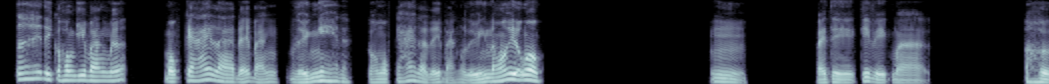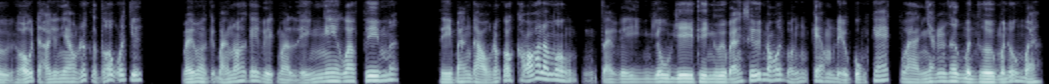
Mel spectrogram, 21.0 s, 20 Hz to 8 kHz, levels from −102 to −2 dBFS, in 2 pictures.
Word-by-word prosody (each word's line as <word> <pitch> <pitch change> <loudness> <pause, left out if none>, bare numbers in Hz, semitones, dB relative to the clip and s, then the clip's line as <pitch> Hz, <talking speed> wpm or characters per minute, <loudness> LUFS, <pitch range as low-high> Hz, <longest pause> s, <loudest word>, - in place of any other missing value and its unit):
Thế 215 +3 0
thì 200 - +3
còn 170 -2 +1
gì 170 - +4
bằng 155 -2 +2
nữa, 165 +5 0 0.4
một 125 0 +2
cái 165 +5 +1
là 140 -8 +1
để 125 - 0
bạn 110 +1 -4
luyện 105 +4 +1
nghe 145 -2 +2
nè, 120 - -6 0.2
còn 100 +1 -4
một 105 - +1
cái 145 +6 -4
là 130 -7 -1
để 95 +3 0
bạn 90 -2 -9
luyện 95 +7 +2
nói, 155 +9 +5
đúng 200 - +7
hông? 165 -5 +8 1.7
Ừm. 115 -7 -2 0.7
Vậy 95 +1 +1
thì 95 -3 0
cái 140 - -1
việc 95 -5 -1
mà 90 -3 -4 1.1
ừ, 95 -6 +2
hỗ 100 +8 +2
trợ 100 -7 -3
cho 115 - -2
nhau 120 0 -1
rất 175 +7 -5
là - - -7
tốt 180 - -1
đó - - +2
chứ. 175 +1 0 0.4
Vậy 105 +2 +2
mà 115 -2 0
c 130 - -9
bạn 100 0 -1
nói 140 +5 -1
cái 155 0 -1
việc 100 -8 -1
mà 95 -2 -2
luyện 90 +8 -3
nghe 140 +1 +2
qua 145 +1 +1
phim 160 +1 +4
á 190 - -3 0.4
thì 100 -1 0
ban 120 +2 -3
đầu 95 -5 0
nó - - -2
có 85 - 0
khó 235 - +1
lắm 200 -3 +2
hông? 170 -3 0
Ừm, - - -13
tại - - -5
vì 110 0 -3
dù 120 +1 +2
gì 115 0 +6
thì 115 -1 +2
người 110 0 +3
bản 110 +5 0
xứ 165 +5 +2
nói 185 0 -1
vẫn - - -7
cái - - -1
âm 65 - -5
điệu 90 - -2
cũng 95 +2 -3
khác 165 +3 -2
và 105 -3 -3
nhanh 125 +7 -2
hơn 135 -3 +1
bình 100 - +4
thường 105 -1 +5
mà, 105 - +2
đúng 115 - 0
hông 145 - -3
bạn? 105 +1 0
120 Hz, 245 wpm, -24 LUFS, 100-155 Hz, 1.7 s, hông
